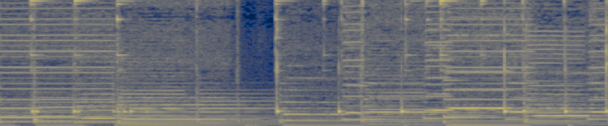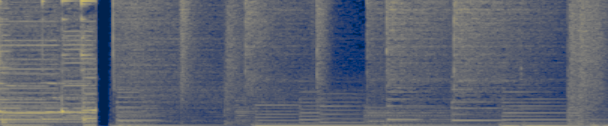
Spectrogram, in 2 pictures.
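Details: Lively instrumental music with piano-like notes and a brief break near the middle, and no animal voice.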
